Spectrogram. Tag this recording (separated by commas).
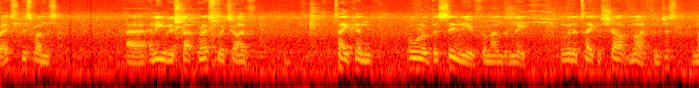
Music, Speech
